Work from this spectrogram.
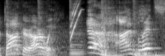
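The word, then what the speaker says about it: Blitzø: are we yeah I'm Blitz the O is Silent not sure we're gonna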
